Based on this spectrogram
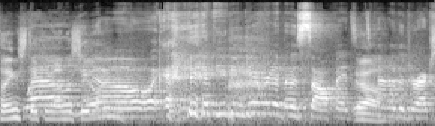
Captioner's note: laughs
